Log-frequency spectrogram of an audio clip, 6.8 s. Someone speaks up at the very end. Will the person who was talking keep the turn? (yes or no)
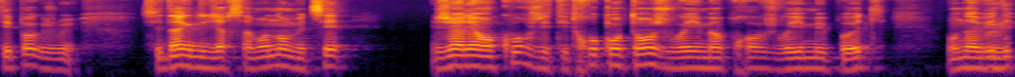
yes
